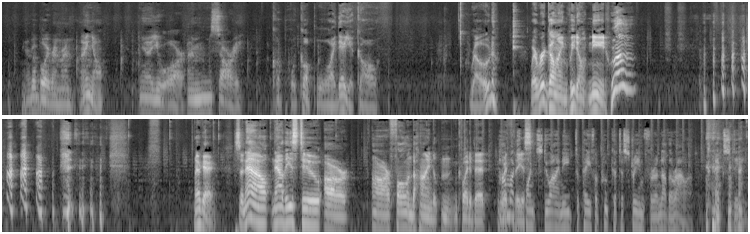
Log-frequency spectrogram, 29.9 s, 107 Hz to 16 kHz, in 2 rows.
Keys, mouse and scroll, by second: 17.4 click, 19.2 right click, 20.4 shift+right click, 21.6-29.8 drag.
